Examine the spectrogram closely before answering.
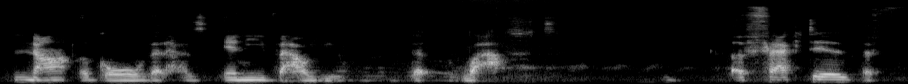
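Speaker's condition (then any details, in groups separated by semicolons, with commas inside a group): Stuttering; present for at least 10 to 12 years, speaking practice through Toastmasters, National Stuttering Association, TESA; severe stuttering; prolonged sounds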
